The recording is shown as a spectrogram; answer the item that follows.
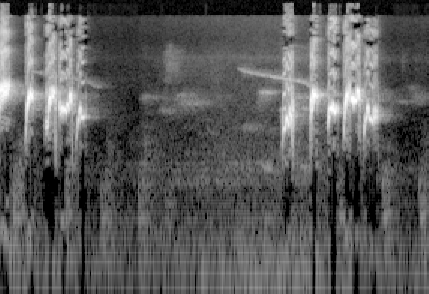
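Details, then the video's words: Red-whiskered bulbul used as a decoy, singing to call wild birds to come and fight. Two lively phrases of five or six rapid, slurred notes are split by silence, with a faint high thin whistle before the second. "Chào Mào Mồi Hót Tìm Chim Rừng Về Đấu"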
